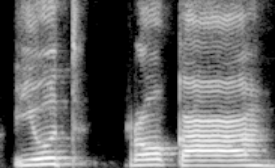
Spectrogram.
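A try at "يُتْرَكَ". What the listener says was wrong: Yut roka. Langsung. Yut roka. Ya, yut. Langsung cepet. Yut. Jangan diayun ya-nya.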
